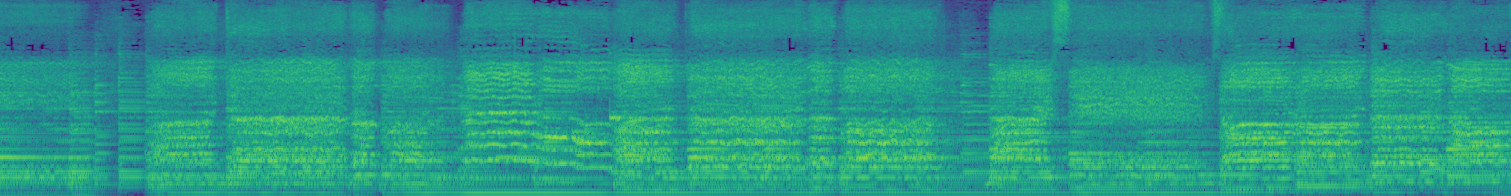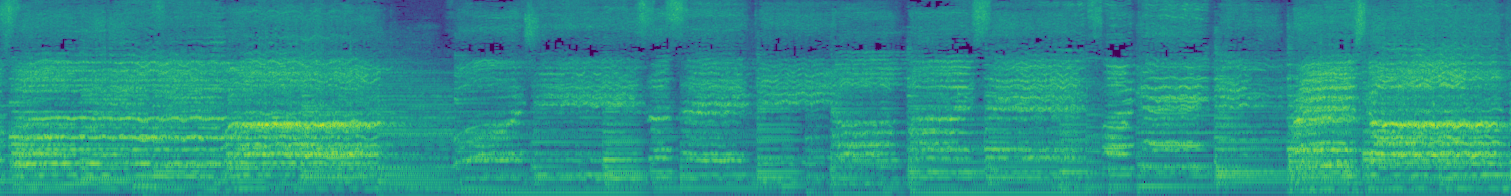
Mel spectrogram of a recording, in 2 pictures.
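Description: A mixed group of singers performing a Southern gospel convention song in harmony, accompanied by piano, swelling louder near the end.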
